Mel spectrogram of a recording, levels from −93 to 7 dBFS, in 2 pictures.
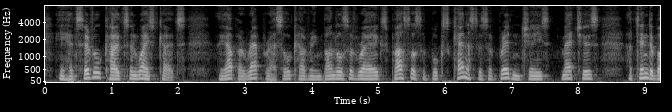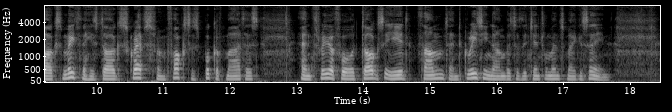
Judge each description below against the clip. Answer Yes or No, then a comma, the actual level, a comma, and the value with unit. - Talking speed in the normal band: Yes, average, 160 wpm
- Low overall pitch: Yes, low, 130 Hz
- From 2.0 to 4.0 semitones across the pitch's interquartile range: Yes, average, 3.4 semitones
